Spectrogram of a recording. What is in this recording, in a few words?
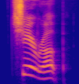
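"Cheer up", British English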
